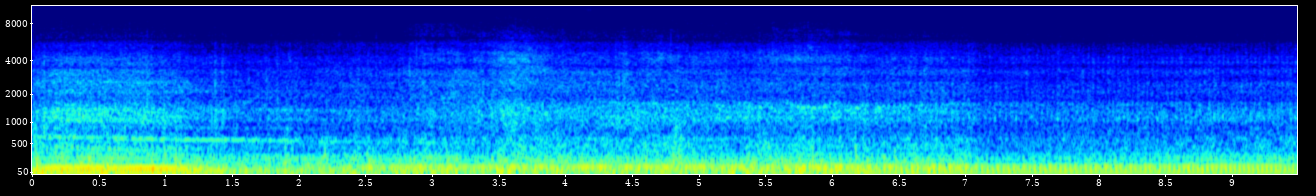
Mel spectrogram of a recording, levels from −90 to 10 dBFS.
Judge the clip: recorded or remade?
recorded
